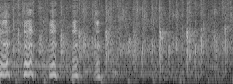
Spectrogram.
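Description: An audience claps steadily in a dense, continuous wash of applause, with a few voices and cheers rising over it in the first second before the clapping carries on alone.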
